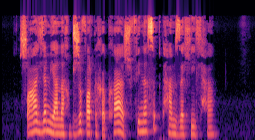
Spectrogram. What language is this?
Kabardian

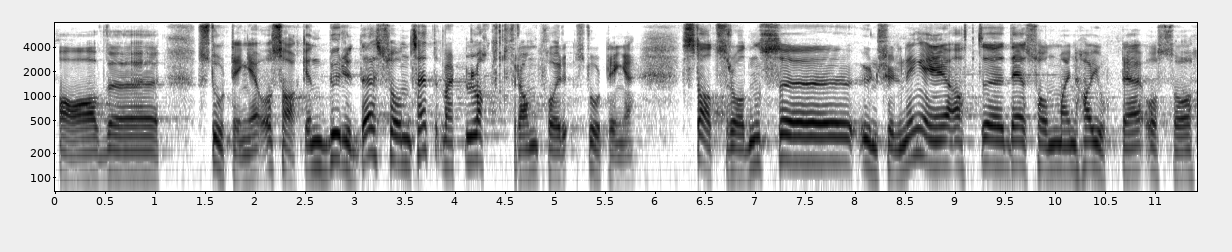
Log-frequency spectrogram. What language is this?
Norwegian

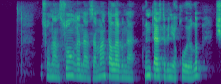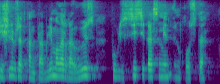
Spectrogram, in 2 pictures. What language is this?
Kazakh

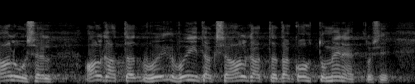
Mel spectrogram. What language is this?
Estonian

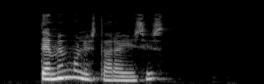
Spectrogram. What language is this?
Galician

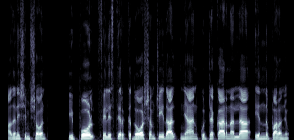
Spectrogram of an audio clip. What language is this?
Malayalam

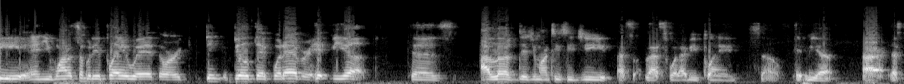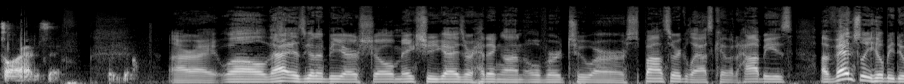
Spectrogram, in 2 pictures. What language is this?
English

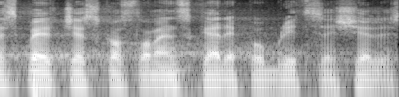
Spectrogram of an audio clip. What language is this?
Czech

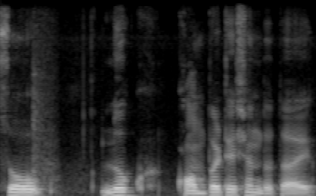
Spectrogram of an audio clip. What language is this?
Konkani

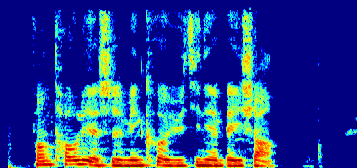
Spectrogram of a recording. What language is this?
Chinese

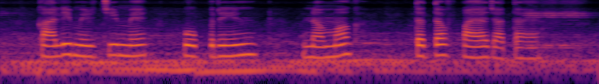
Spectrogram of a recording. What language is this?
Hindi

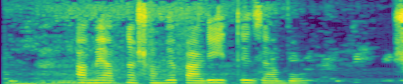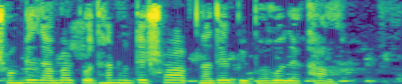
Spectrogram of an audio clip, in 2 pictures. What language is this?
Bangla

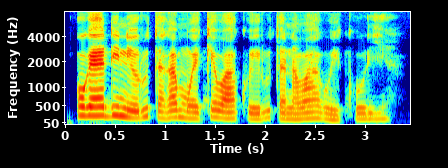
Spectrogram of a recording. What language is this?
Kikuyu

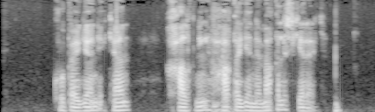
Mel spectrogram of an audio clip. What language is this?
Uzbek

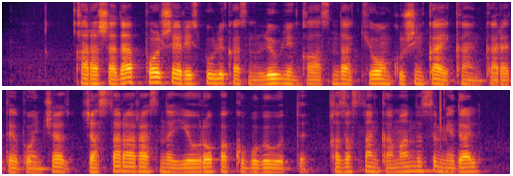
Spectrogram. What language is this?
Kazakh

